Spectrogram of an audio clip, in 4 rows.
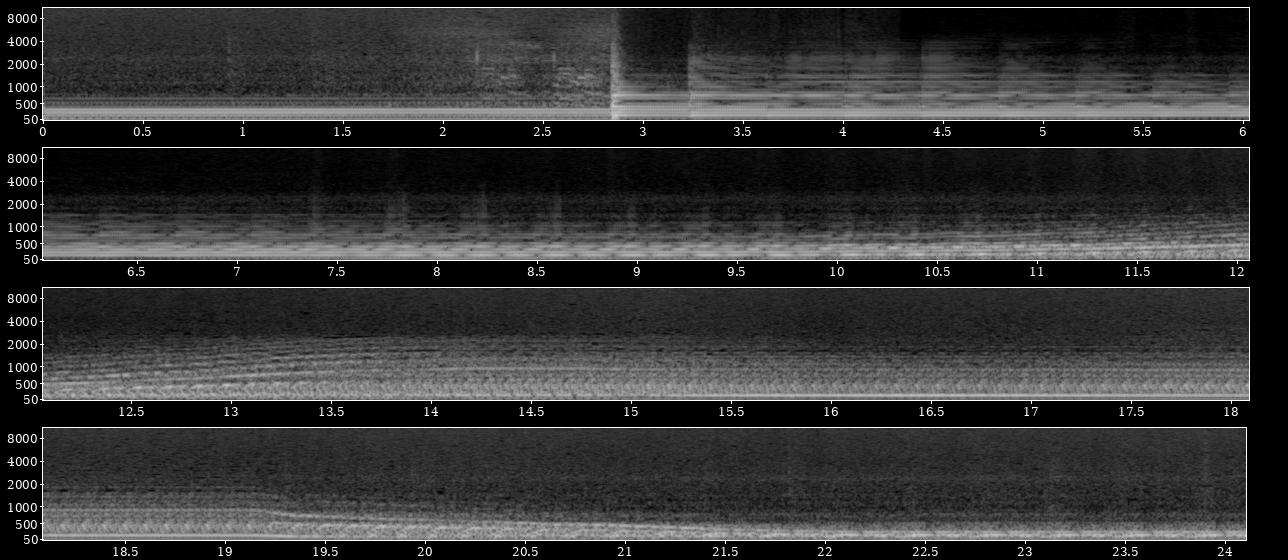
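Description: DOD FX-90 analog delay pedal (MN3005 bucket-brigade chip) in self-oscillation, its echoes feeding back into a sustained, siren-like droning tone. There is a click about three seconds in. About ten seconds in, the pitch glides smoothly up as the knobs are turned, holds, and then slides back down near the end.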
